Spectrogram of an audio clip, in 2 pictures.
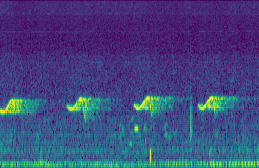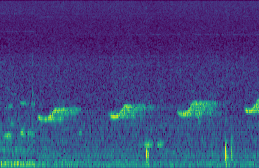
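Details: An owl's series of clear whistled notes, first rising then falling in pitch, repeated steadily more than once a second, with occasional soft clicks and low hum behind.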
